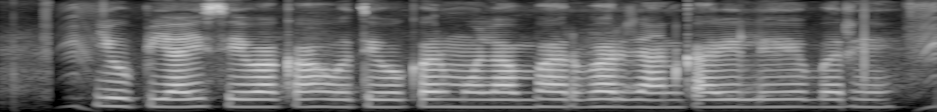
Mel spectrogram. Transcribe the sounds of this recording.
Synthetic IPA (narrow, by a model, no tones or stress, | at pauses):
juːpijaːiseːʋakaɦoːt̪eɦoːkəɾmoːlabʱəɾbʱəɾd͡ʒaːnkaːɾileːɦbəɾɦeː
